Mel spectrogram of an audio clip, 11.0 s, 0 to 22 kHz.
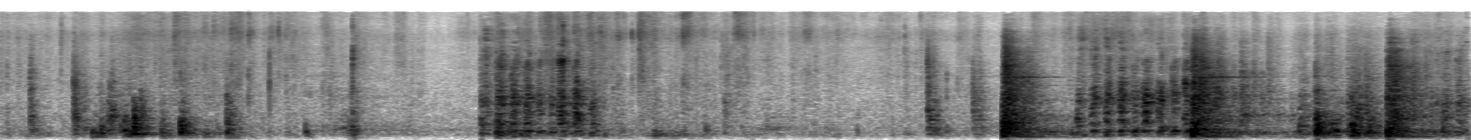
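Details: Boer buck talking to his goats, recorded 22 October 2013: bursts of throaty, wavering bleats and grunts come in clusters near the start, middle and end, with brief quiet gaps between them.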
